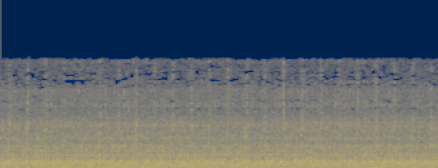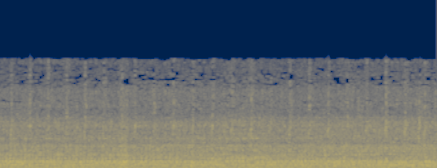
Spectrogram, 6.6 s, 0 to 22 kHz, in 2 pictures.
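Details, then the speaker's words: Mercedes SLK R170 Kompressor that would not start, after replacing the K40 box ECU relay (broken coil) with the air pump relay: engine catches and holds a steady even idle, no stumble, hunting or stalling. "Sitten katsotaan lähtikö käynti. Sehän lähti. Relevaa teki kiusaa siinä."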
